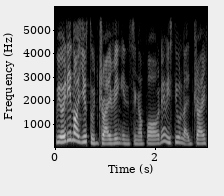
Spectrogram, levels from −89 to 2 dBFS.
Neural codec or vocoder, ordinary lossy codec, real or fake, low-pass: none; none; real; 5.4 kHz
